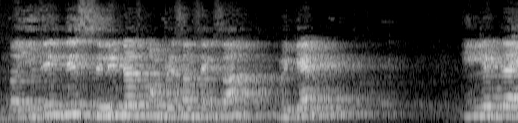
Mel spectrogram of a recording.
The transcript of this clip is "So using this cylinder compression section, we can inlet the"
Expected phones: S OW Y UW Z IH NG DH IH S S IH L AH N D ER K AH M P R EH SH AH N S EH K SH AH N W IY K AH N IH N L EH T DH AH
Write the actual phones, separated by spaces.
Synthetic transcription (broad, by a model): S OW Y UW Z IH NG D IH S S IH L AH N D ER K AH M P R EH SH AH N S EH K S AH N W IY K AH N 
